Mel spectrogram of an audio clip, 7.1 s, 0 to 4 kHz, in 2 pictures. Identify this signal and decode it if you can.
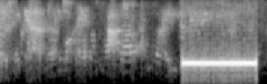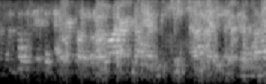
Ringback tone (Europe, 425 Hz), with speech.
